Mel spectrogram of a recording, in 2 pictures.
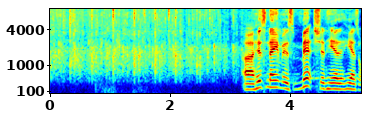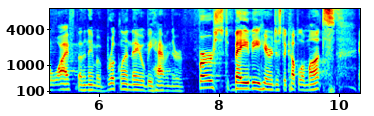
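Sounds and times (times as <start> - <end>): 
audience applauding: 0.0 - 4.0
speech: 3.2 - 10.3.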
